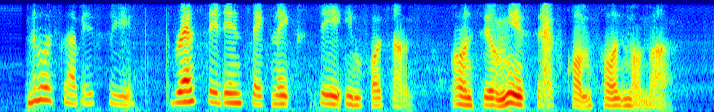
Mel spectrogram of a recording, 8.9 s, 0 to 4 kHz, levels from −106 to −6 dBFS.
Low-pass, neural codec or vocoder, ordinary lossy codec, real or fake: 3.6 kHz; codec, 16 kHz in and 24 kHz out, 0.8 kbps, FocalCodec, streaming, 65536 codes; none; fake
